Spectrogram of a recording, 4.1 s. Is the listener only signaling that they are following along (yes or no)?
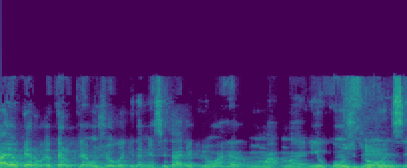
yes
